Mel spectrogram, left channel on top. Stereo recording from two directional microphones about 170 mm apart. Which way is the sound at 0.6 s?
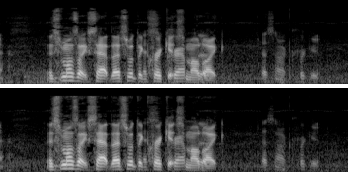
25° right (ahead or behind).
